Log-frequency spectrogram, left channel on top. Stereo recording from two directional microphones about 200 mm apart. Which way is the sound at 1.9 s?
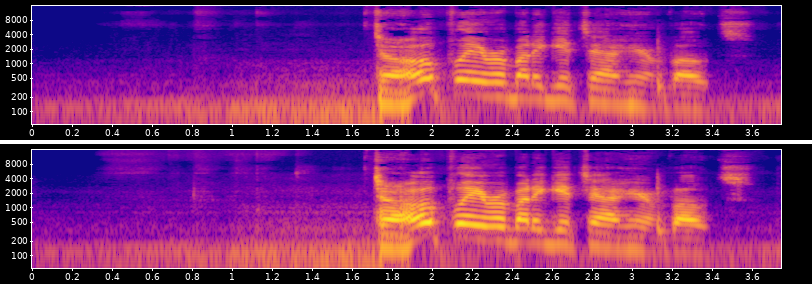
15° left (ahead or behind).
